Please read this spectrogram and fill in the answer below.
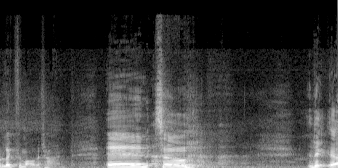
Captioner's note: class laughing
